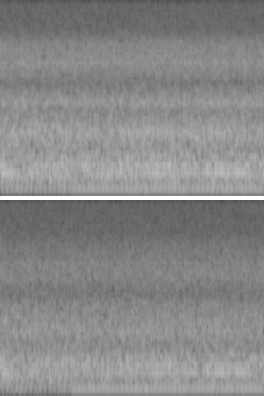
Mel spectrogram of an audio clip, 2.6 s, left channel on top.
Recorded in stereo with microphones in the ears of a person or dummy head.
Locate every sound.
Only background noise.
